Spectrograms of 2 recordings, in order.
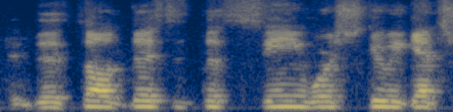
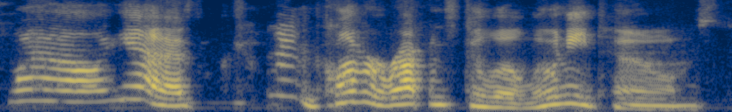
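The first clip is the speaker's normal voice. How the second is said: Shaggy voice; 8 semitones higher than usual. Acted. To the interviewer who brought up the scene, a high Shaggy voice. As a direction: pitch way up and slouch through it like Shaggy.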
